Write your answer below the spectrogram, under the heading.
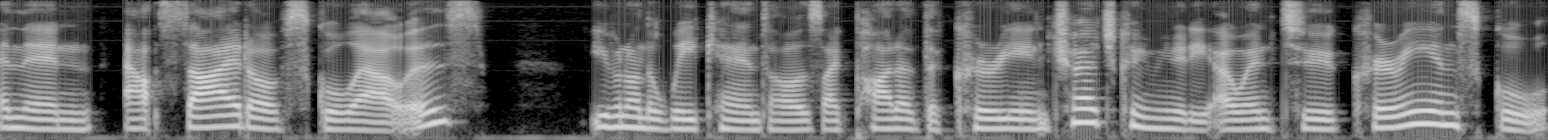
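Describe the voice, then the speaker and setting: A woman with an Australian accent at a fairly slow pace, with ordinary pitch variation, in a dry, close sound with no echo and a very clean recording with a silent background. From Australia, Sydney. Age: 30s. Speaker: podcast co-host, content professional. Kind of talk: casual interview chat.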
